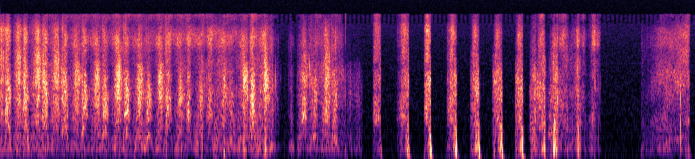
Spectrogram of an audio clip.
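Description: A small earphone microphone covered with a textured fabric band-aid, resting on a table, is stroked and scratched with the tip of a small black makeup brush. A dense, rapid scratching rustle runs for nearly three seconds, eases into softer brushing, then becomes a run of separate, louder swishing strokes. After a brief silence, faint brushing returns; the sound stays low and muffled throughout.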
